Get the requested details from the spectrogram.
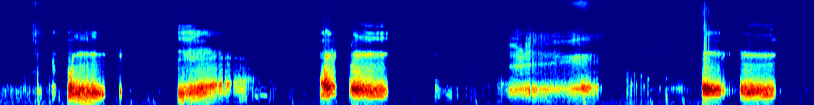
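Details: Repeated low gurgling rumbles from the abdomen as gas and fluid move through the gut; ordinary stomach growling (borborygmi).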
